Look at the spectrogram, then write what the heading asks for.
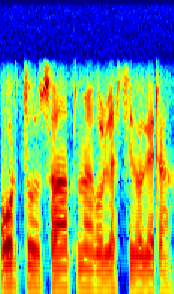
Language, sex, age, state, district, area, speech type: Hindi, male, 18-30, Rajasthan, Nagaur, rural, conversation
